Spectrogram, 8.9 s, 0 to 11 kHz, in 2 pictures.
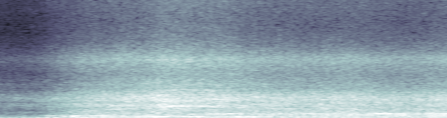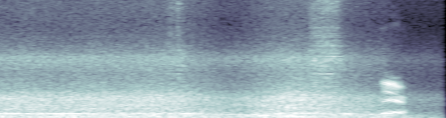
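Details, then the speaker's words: Mercedes 600SEL V12 revved up and down with an uneven, stumbling note; intermittent misfire, cylinder 10 worst and cutting in and out, cylinder 7 misfiring occasionally, at times running on 11 cylinders. "so the tent is back and now it's misfiring again so this is the situation"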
